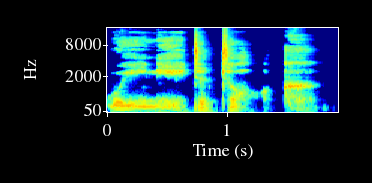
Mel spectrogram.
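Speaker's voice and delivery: deep, slow, monstrous, beastly demon voice. Recapping the last session, voicing a giant demon: beastly demon voice. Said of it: "in a beastly voice said".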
